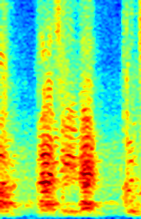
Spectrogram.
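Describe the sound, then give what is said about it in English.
Crowd at a Barcelona rally for Catalan independence chanting for exiled leader Carles Puigdemont. Loud shouted voices rise and fall in three rhythmic surges over a constant roar of the mass of people. “The crowd shouting Puigdemont for president, referring to exiled leader Carles Puigdemont.”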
